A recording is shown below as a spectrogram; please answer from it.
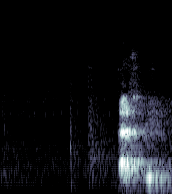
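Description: A pause, then a man's short, abrupt vocal sound about one and a half seconds in.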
